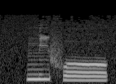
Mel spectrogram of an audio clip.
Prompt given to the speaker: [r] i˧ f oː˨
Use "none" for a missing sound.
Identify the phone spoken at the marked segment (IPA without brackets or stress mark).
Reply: n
